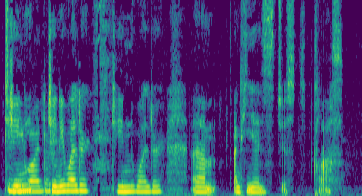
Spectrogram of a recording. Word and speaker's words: Gene Wilder: do you say his name Jeanne Jeanne Wilder Gene Wilder and he is just class yeah the tunnel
